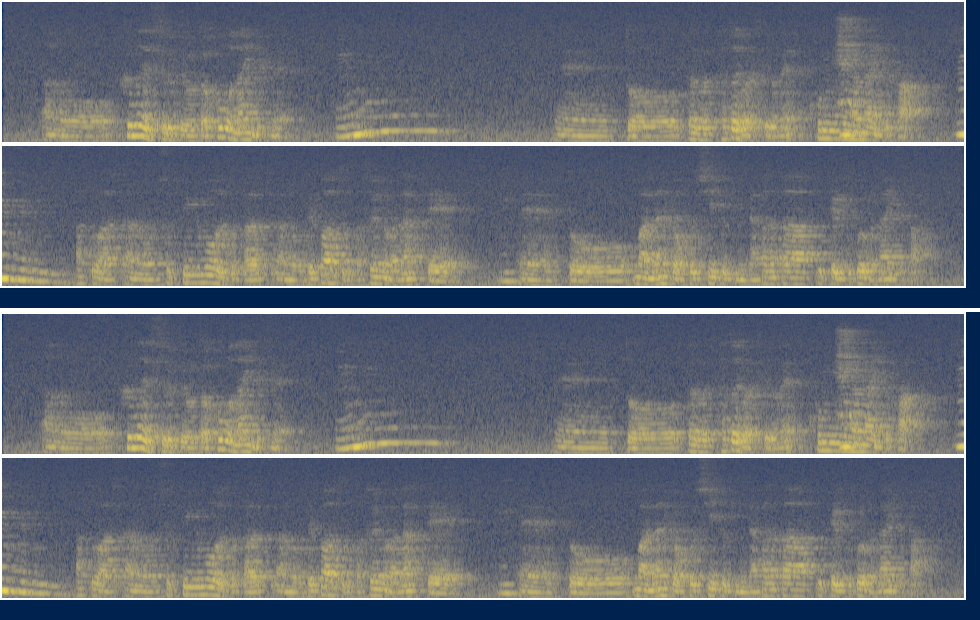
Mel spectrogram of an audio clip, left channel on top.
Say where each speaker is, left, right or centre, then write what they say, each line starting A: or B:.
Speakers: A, on the right; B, on the right.
A: あの、不便するということはほぼないんですね。
B: うーん、
A: えーっと、たと、例えばですけどね、コンビニがないとか、
B: はい。うん、うん、うん、
A: あとは、あの、ショッピングモールとか、あの、デパートとかそういうのがなくて、
B: うん。うん
A: えーっと、まあ、何かを欲しいときになかなか売ってるところがないとか、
